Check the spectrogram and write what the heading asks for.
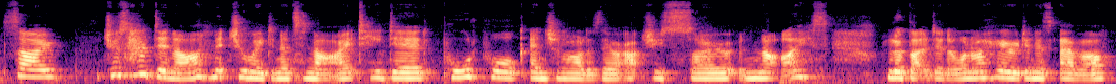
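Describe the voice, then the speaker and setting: A young woman with a mid-range, somewhat bright voice speaks briskly in a casual vlog from home, indoors. She chats and rambles, self-correcting, her breath wheezy from a chest infection.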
